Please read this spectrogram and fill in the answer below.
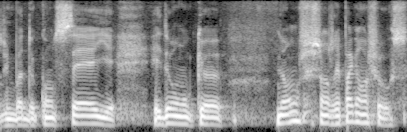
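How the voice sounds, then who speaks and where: A man speaks fairly slowly with ordinary pitch variation, noticeable background noise behind him. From Belgium. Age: 70s. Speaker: philosopher and consultant. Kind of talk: interview.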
